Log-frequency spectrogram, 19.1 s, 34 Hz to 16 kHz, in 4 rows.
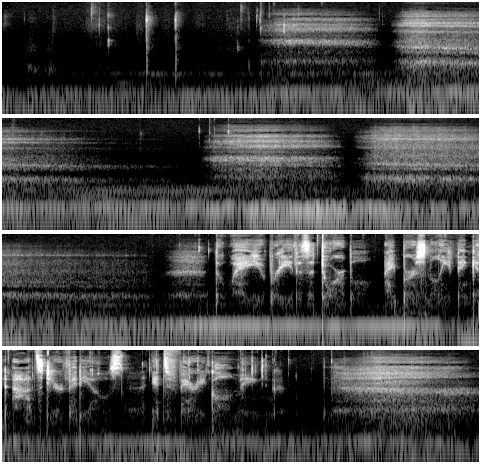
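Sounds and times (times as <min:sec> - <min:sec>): slow deep breathing: 0:02.3 - 0:12.6, 0:17.5 - 0:19.0.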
